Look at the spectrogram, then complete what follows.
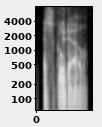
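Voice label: "escudo", American English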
